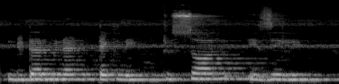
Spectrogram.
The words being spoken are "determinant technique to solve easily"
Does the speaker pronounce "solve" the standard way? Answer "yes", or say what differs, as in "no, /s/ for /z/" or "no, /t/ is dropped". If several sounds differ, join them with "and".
no, /v/ is dropped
